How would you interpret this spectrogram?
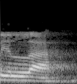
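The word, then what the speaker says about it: لله: ya ijalabhaka lillah ya bacanya lillah bukan Allah karena enggak ada alifnya ya jadi kalau Allah ketemu lam lam Jar lam Har Jar itu bacanya lillah gak ada alifnya ya tidak ada alifnya jadi bacanya lillahillah jadikanlah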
